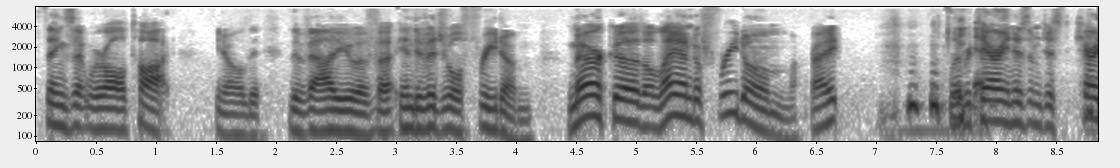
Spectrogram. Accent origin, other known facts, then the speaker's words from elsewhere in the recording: the South, United States; Well, first place, I grew up in the South. My mother was a woman of Southern heritage. My father of German extraction.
